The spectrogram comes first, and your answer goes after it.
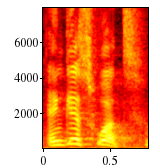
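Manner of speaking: usual speaking voice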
